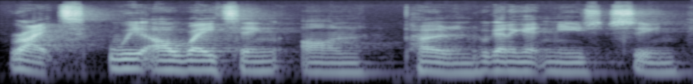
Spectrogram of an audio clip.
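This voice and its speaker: A man hosting a casual live stream from home, chatting, laughing often and reading out viewer messages. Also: medium pitch. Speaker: livestream host.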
